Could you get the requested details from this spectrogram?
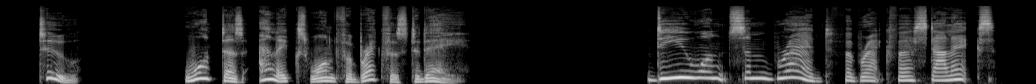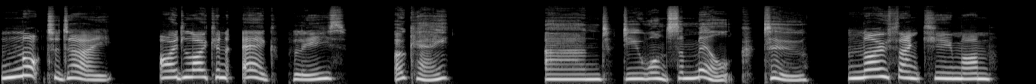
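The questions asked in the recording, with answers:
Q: What does Alex want for breakfast today?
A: an egg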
